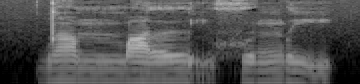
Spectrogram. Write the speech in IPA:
dˤ ĩ ɐ̯ mː ɑ lː ḭ xʷ ɘ ŋʷ i

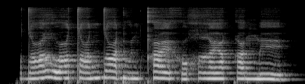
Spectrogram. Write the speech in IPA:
dˤ ɛ ʁ u tˤ ø n dˤ ø ɗ u n qʰ ɛ h o χ ʁ ɛ q ɛ ŋ͡m e

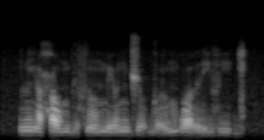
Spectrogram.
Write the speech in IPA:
l ĩ˧˩˧ ə̯ ħ ɔ˧˩˧ m b ɪ˩˧ f ɾ õ˩˧ m ɪ˩˧ ʊ̯ n d͡ʒ o̰˧˩˧ ɡ o̰˧˩˧ l m b ɔ˧˩˧ r ḭ˨˩ v i˨˩ ɡ

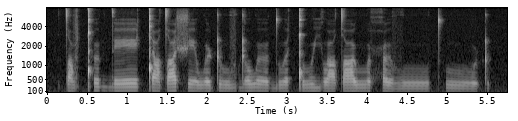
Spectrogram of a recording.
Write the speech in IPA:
tˤ e v ǃʰ ɵ ɡ d̪ eː ǃ e tˤ ɨ ʃ e w ɵː ʈ u v ɖ o w ɵː d̪ u ə̯ ǃ u j oː tˤ uː ħ ɵ v uː t̪ʰ uː ʈ

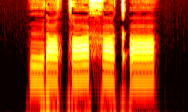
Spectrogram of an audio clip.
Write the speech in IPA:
ɘ ɾ ɐ tˤ a x ɑ kʼ ɑ

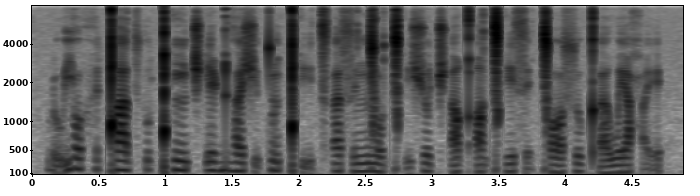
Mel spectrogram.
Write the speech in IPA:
ɽ ṵ j o h ɘ ǃ a t͡sʼ u ǃʰ ĩ t͡ʃʼ i ɖʱ ɐ ʃ ḭ tʷ ɛ̃ ǃʰ ḭ t͡sʼ ɐ s ɨ ŋ͡ǀ o ǀʰ ḭ ʃ o t͡ʃʼ ɐ qʼ a ǀʰ i s ḛ ǀ ɔ s u kʼ ɐ w e ħ ḛ

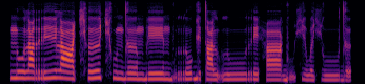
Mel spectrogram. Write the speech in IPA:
n o l ɑ r ɪː l ɑː t͡ɕʰ əː t͡ɕʰ u n d əː m b eː m b ṵ r o ɡ ɪ t ɑ l ṵ l uː r e h ɑː ɡ ṵ ç ɪ w ə ç uː d ə

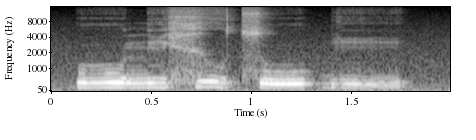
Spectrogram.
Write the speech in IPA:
uː n i xʲ o̤ t͡s uː ɓ i

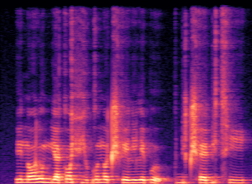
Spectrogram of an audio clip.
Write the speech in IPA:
ɪ n ɔ l o mʲ a k ɔ fʲ o ɡ o n ɔ t͡ʃʰ e l i l e p ʊ | bʲ ʊ t͡ʃʰ ɛ bʲ ɛ t͡sʰ i

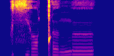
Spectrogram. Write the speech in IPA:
sʲ ɔ˨ ǃ ə˨ ŋ ɵ˥

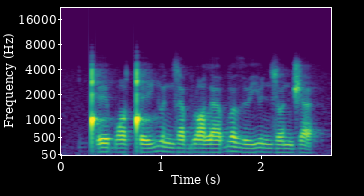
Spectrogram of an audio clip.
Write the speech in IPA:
ǃʼ e b ɑ ǃ e ʎ ɵ n z æ b ɹ ɑ l æ b œ ð y j y n z œ n d͡ʒ æ

